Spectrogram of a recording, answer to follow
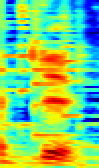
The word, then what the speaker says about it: deux: E como quando você fala un, dois, se fala deux. Então aqui é o som de D, mas o som de E, aquele E fechado que já vimos no vídeo sobre os E, no caso.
